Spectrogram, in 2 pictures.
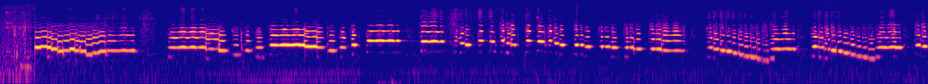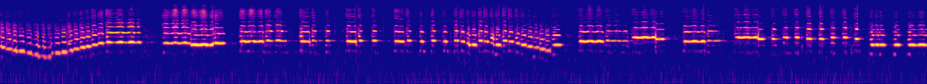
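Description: Solo silver concert flute playing a lively melody full of fast runs that sweep down and back up, in short phrases broken by brief pauses.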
